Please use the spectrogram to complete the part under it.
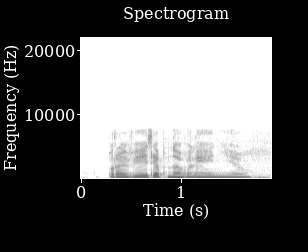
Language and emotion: Russian, neutral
